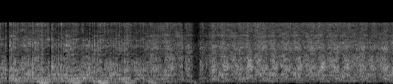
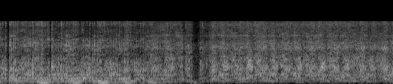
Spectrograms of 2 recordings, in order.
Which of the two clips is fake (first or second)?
second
